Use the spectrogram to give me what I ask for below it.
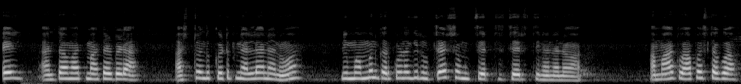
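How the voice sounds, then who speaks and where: A woman's voice: sits high, fast talker, mellow, close to an everyday voice. A woman playing a bossy village brother-in-law in a family drama, scolding and commanding in a rural Chikkaballapura Kannada accent. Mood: persuading.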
